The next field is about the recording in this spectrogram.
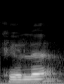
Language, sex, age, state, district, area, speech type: Sindhi, male, 60+, Gujarat, Kutch, rural, spontaneous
